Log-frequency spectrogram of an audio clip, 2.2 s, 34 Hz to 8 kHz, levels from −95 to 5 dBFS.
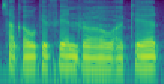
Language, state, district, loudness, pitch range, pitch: Kokborok, Tripura, West Tripura, -15 LUFS, 95-105 Hz, 100 Hz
